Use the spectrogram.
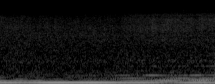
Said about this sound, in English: So let this rain, this soothing rain, wash away any anger, resentment, or frustration.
